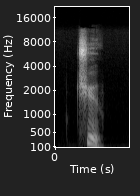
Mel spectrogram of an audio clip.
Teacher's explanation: your tongue is curved back and the tip touches the roof of your mouth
